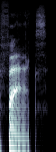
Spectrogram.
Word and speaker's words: facts: Some people write I don't know but facts f a c ts. So that would be a silent t. It's in between a c and an s. Two consonant sounds. Facts. And it sounds exactly the same as f ax. F ax.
